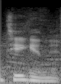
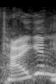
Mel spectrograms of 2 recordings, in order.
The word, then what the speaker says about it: Teigen: Or I think it may be Teigen now. Remember we were pronouncing her name wrong? – Yeah, Chrissy Teigen. It's Teigen? – Yeah, it's Teigen.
